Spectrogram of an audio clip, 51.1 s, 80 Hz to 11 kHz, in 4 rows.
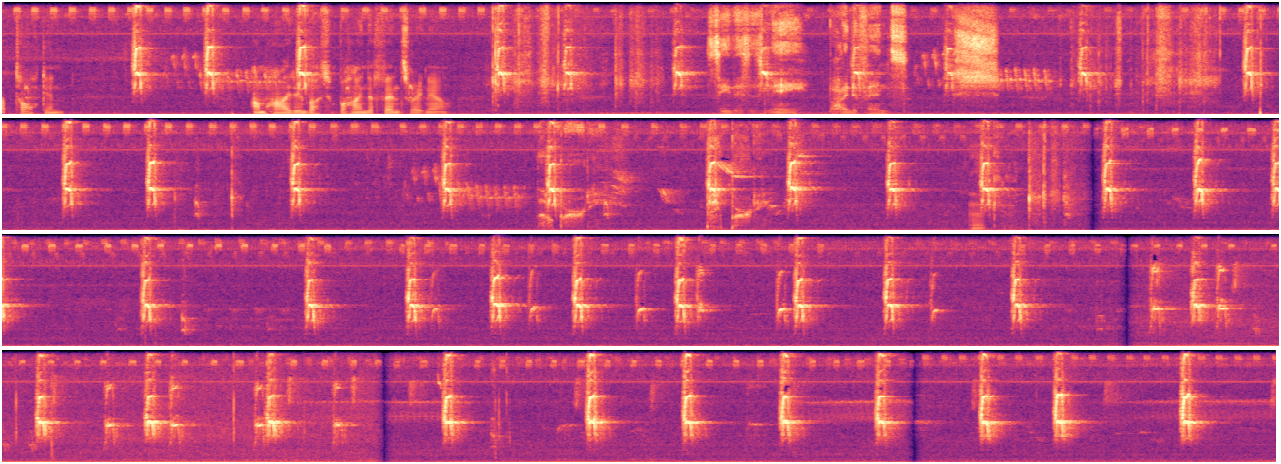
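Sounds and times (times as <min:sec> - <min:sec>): bird chirping sharply: 0:01.2 - 0:03.3, 0:06.7 - 0:08.0, 0:37.0 - 0:40.2, 0:40.8 - 0:43.1, 0:43.8 - 0:47.4, 0:48.1 - 0:49.2.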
